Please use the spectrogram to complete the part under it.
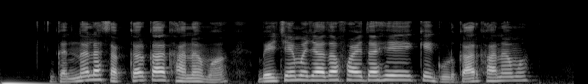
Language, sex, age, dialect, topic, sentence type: Chhattisgarhi, male, 18-24, Western/Budati/Khatahi, agriculture, question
